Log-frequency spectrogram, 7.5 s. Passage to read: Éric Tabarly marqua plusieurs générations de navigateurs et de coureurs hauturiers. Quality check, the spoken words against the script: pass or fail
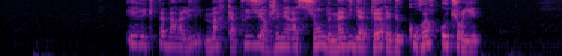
pass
